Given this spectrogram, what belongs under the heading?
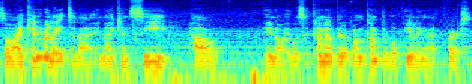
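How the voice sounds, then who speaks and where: Talking at a fairly quick pace, a man with a medium pitch shows ordinary pitch variation amid audible room echo. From Latin America. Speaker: counselor. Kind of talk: role-play counseling session.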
